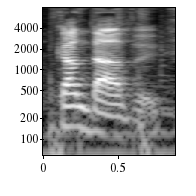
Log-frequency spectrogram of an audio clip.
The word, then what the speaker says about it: Kadavu: Now you see it's got Kadavu, but I pronounce it Kadavu because when you see a D in Fijian, you put an N in front of it.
